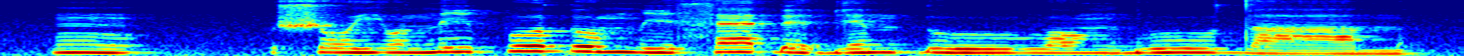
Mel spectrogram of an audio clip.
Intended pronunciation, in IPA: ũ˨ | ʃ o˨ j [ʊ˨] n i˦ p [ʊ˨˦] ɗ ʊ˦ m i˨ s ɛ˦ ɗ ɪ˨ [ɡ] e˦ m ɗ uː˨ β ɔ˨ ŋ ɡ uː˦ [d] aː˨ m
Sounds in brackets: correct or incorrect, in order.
correct, incorrect, correct, correct

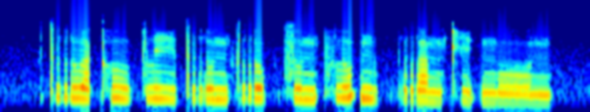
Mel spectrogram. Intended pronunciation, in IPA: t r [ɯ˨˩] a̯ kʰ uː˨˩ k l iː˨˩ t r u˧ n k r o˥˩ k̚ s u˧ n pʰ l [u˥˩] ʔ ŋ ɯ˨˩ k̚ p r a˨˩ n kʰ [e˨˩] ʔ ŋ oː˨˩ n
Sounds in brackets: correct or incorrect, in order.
incorrect, correct, incorrect

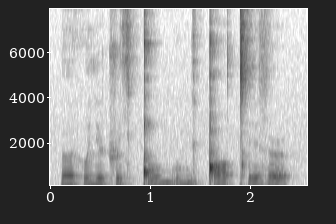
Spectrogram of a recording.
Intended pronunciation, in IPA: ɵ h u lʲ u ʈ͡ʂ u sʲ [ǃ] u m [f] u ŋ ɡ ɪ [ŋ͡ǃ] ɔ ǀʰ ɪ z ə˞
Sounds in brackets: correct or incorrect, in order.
correct, incorrect, incorrect

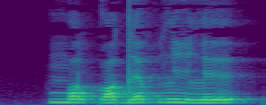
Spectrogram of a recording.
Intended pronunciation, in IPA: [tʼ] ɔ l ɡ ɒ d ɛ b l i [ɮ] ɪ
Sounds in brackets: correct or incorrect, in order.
incorrect, incorrect

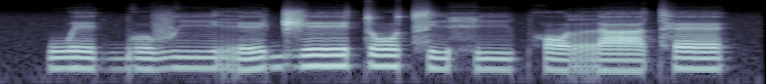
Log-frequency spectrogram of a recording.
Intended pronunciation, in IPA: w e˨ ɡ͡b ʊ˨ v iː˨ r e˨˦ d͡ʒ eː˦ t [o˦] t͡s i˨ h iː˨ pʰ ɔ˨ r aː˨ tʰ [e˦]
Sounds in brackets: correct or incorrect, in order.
correct, incorrect

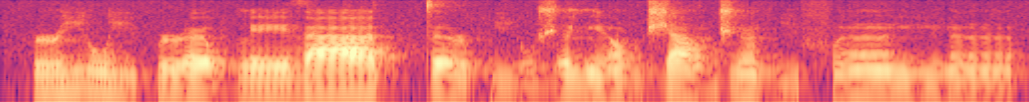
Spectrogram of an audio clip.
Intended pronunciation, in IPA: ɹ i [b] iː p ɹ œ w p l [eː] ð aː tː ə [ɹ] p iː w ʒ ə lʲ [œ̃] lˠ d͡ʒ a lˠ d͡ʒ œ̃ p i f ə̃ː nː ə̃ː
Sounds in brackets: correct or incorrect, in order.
incorrect, correct, correct, correct

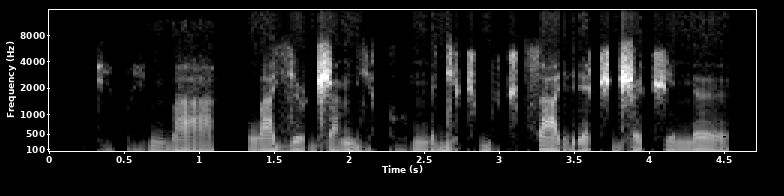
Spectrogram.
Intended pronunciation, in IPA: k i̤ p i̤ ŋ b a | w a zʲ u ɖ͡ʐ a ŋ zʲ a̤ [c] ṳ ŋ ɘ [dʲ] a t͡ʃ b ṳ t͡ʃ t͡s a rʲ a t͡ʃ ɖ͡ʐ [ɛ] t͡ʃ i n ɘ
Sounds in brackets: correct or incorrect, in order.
incorrect, correct, incorrect

